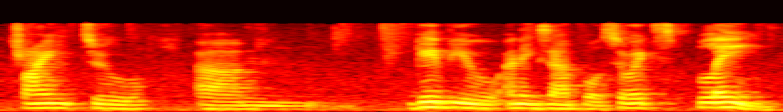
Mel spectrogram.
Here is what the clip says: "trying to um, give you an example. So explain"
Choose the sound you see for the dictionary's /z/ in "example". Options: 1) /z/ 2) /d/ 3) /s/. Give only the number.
1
